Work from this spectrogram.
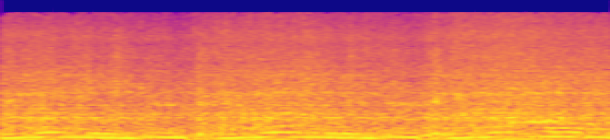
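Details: Honda Shine motorcycle after clutch plate replacement, new engine oil and new plug, starting on one kick: single cylinder revs cleanly through gear changes, pulling evenly with no slipping, rattle or grind; normal running.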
